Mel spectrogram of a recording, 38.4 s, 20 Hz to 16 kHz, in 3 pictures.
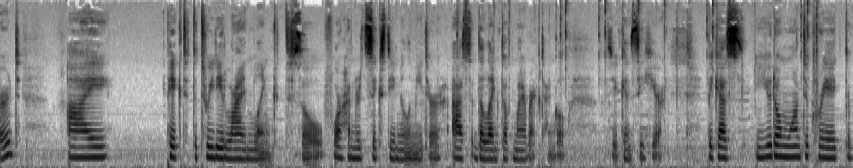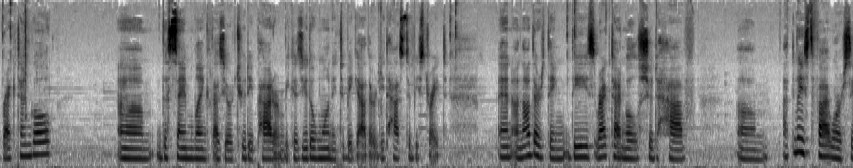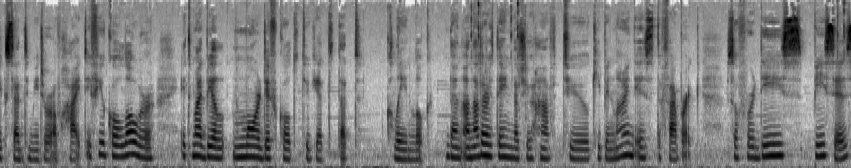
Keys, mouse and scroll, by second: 13.1 shift+click, 32.0 a, 33.5 shift+click.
